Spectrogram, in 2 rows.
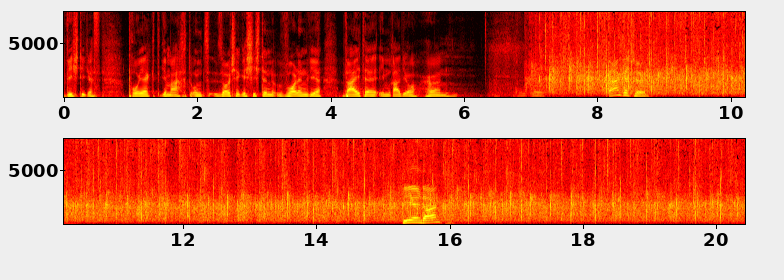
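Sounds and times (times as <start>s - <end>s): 
speech: 0.0s - 6.0s, 8.2s - 8.9s, 15.3s - 16.1s
audience applause: 6.9s - 20.4s.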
